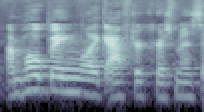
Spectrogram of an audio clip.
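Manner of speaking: usual speaking voice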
